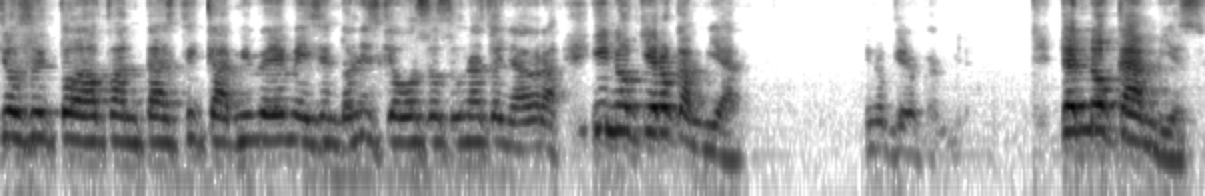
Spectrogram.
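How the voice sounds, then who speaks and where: The woman's voice sits fairly high in pitch. Its pitch variation is ordinary. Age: 60s. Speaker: interview show host. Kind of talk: interview. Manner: animated.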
